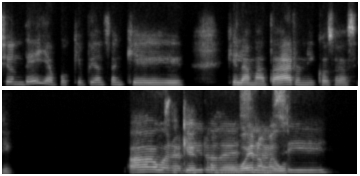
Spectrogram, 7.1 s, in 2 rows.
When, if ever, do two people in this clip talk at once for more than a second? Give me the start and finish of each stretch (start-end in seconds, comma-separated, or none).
5.1-6.5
